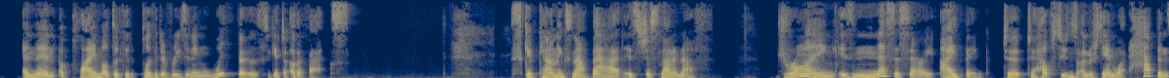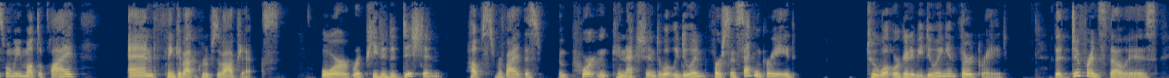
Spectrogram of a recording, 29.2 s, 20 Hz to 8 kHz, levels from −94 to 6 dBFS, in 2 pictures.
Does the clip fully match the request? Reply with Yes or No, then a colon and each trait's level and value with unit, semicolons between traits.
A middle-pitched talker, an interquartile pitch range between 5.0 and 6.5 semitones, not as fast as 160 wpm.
No: medium, 155 Hz; average, 4.2 semitones; average, 150 wpm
